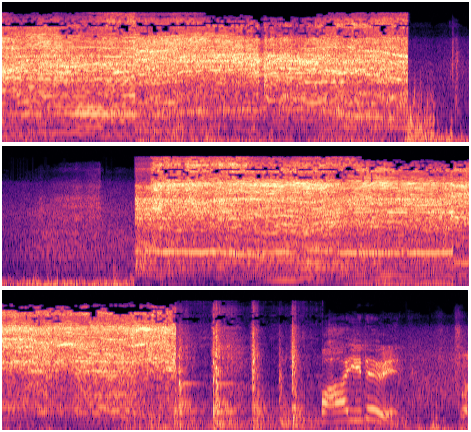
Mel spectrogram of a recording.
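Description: Cordless reciprocating saw cutting metal, in two long runs: the first ends about four seconds in, and after a short pause the second runs until about eleven seconds in.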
